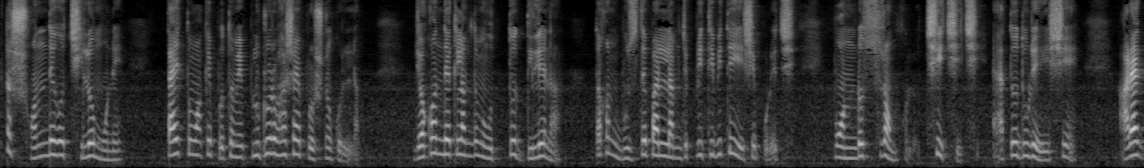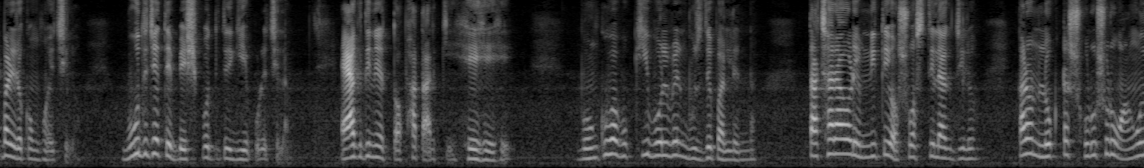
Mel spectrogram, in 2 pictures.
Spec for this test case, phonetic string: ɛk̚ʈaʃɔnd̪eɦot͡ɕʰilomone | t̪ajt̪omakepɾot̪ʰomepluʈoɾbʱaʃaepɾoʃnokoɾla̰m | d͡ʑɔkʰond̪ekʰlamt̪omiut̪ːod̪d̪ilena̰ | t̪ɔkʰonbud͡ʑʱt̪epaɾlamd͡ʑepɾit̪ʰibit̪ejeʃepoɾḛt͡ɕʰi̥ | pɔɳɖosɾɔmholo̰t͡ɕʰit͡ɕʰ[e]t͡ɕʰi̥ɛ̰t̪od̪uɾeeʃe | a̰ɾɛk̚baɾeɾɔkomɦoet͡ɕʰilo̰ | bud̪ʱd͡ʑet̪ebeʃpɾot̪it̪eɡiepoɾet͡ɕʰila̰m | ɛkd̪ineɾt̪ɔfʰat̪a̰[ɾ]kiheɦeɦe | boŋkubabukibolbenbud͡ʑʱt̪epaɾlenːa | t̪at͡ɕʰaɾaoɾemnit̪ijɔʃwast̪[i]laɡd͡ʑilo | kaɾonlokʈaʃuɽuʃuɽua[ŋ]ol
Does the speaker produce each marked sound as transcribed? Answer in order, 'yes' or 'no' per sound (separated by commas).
no, yes, yes, yes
